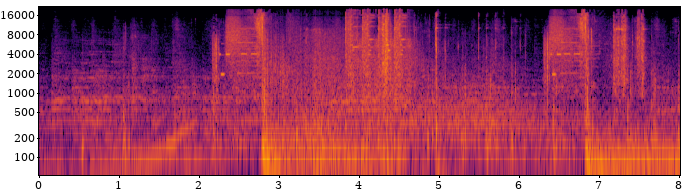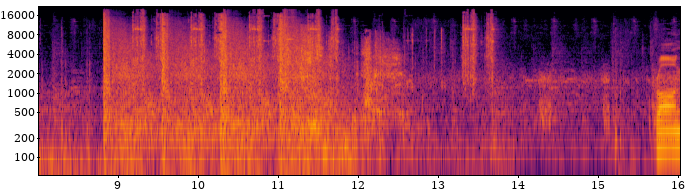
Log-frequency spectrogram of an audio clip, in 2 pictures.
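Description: Gunfire and grenade blasts from the shooter game FEAR rattle in loud, dense bursts, with heavy booming stretches and sharp volleys, while someone talks over much of the action.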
